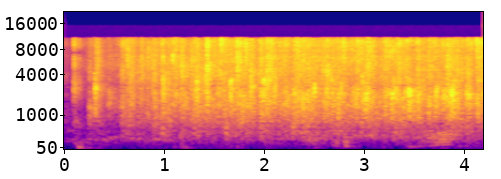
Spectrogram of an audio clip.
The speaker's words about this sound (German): Applaus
